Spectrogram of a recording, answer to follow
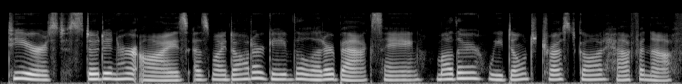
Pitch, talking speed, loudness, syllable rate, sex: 225 Hz, 175 wpm, -16 LUFS, 3.7 syllables/s, female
